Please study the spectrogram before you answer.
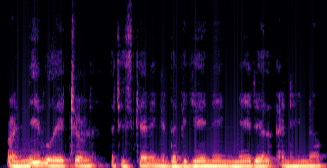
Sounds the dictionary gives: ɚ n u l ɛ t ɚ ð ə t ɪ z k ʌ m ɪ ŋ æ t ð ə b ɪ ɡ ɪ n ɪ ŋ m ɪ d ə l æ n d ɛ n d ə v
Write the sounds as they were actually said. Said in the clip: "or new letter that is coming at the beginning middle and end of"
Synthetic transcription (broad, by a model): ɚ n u l ɛ t ɚ ð ə t ɪ z k ʌ m ɪ ŋ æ t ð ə b ɪ ɡ ɪ n ɪ ŋ m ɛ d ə l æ n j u n ə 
